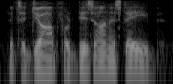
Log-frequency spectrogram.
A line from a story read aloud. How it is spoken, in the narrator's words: muttered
